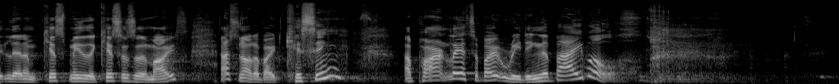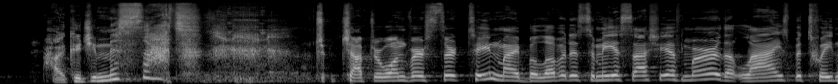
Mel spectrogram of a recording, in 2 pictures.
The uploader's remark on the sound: episode from the Christ Centered & Clear Conference in Glenrothes, Scotland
